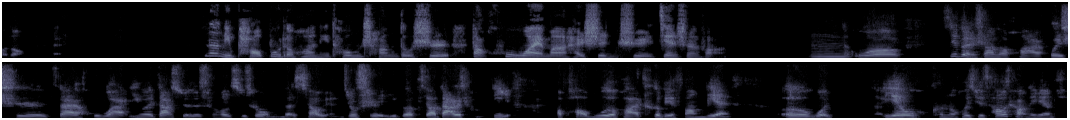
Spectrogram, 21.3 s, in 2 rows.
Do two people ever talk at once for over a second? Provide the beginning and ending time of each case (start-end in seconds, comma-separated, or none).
none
